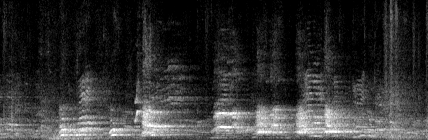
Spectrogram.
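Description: Miniature schnauzer barking in a rapid series of high, drawn-out yips while running, mixed with a handler's shouted cues.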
